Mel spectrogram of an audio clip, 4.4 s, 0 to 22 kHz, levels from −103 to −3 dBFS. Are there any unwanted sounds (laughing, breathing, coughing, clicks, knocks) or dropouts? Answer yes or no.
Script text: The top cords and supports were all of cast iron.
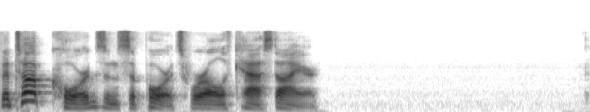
no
